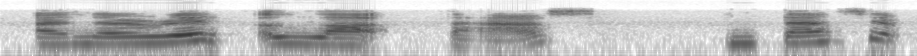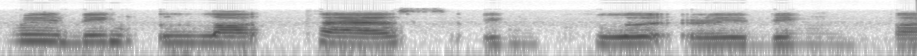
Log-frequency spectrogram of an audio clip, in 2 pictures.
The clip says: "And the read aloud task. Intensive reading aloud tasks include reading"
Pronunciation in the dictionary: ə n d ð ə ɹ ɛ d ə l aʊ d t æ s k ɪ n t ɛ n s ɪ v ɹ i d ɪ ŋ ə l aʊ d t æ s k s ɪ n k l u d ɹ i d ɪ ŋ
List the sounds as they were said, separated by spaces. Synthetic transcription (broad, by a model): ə n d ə ɹ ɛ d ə l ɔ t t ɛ s ɪ n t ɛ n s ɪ p ɹ i d ɪ ŋ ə l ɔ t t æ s s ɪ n k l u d ɹ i d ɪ ŋ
